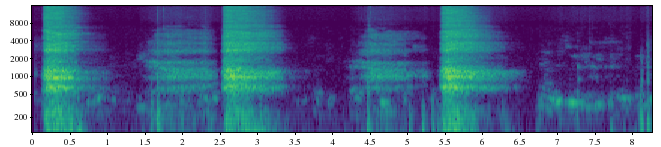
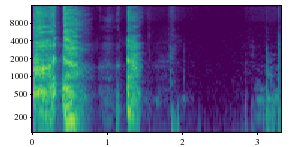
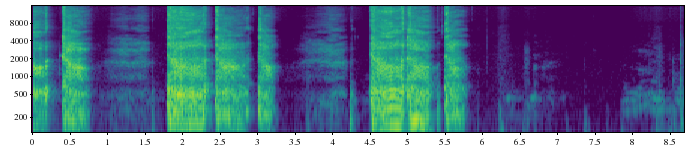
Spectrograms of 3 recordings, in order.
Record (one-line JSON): {"exhalation_length": "8.3 s", "exhalation_amplitude": 23667, "exhalation_signal_mean_std_ratio": 0.41, "cough_length": "3.3 s", "cough_amplitude": 32768, "cough_signal_mean_std_ratio": 0.36, "three_cough_length": "8.7 s", "three_cough_amplitude": 32768, "three_cough_signal_mean_std_ratio": 0.46, "survey_phase": "beta (2021-08-13 to 2022-03-07)", "age": "45-64", "gender": "Female", "wearing_mask": "No", "symptom_cough_any": true, "symptom_runny_or_blocked_nose": true, "symptom_onset": "12 days", "smoker_status": "Current smoker (11 or more cigarettes per day)", "respiratory_condition_asthma": false, "respiratory_condition_other": false, "recruitment_source": "REACT", "submission_delay": "3 days", "covid_test_result": "Negative", "covid_test_method": "RT-qPCR"}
